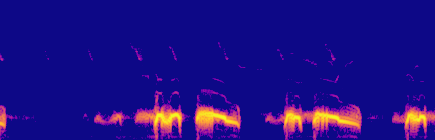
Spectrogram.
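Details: Decoy spotted dove cooing: soft lead-in notes, then a clipped double coo and a long drawn-out falling croo, repeated twice in a clean, quiet setting.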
